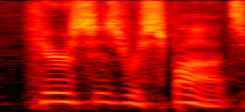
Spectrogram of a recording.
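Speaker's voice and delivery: ordinary delivery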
